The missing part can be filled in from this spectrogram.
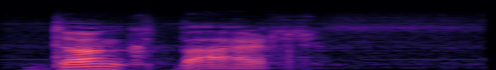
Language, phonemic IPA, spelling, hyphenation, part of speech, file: Dutch, /ˈdɑŋk.baːr/, dankbaar, dank‧baar, adjective, Nl-dankbaar.ogg
- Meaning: 1. thankful, grateful 2. gratifying, rewarding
